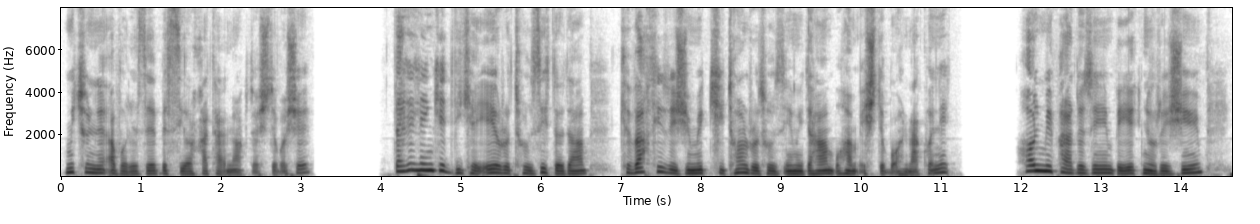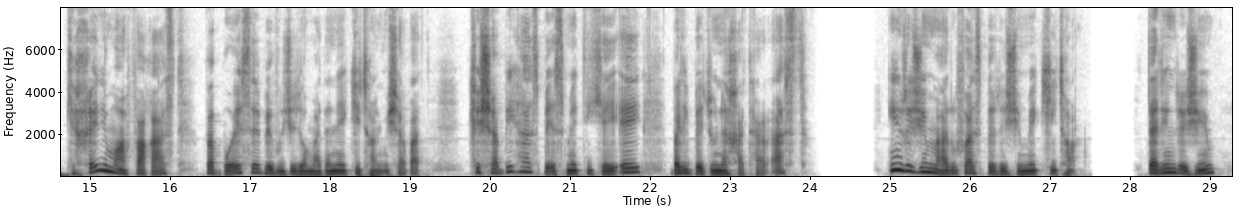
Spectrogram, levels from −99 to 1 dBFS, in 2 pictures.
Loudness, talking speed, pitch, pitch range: -23 LUFS, 125 wpm, 145 Hz, 135-180 Hz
